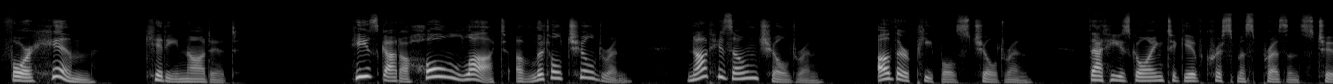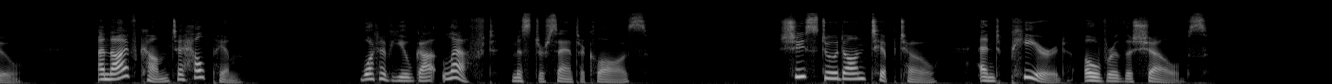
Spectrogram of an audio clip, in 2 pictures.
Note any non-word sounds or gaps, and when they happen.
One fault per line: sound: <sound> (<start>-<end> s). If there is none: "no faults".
no faults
